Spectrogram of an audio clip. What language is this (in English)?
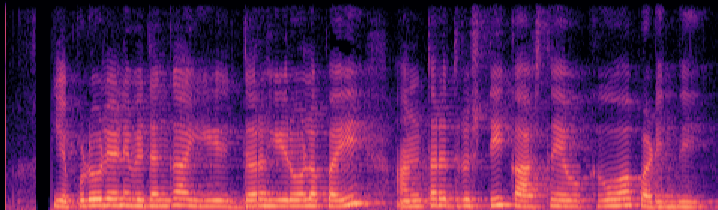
Telugu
